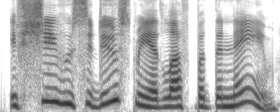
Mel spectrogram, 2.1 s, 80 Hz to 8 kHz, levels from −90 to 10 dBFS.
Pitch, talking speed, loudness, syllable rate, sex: 260 Hz, 285 wpm, -16 LUFS, 6.2 syllables/s, female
